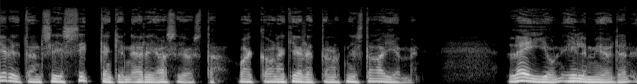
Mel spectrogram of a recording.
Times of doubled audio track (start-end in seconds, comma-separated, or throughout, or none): none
